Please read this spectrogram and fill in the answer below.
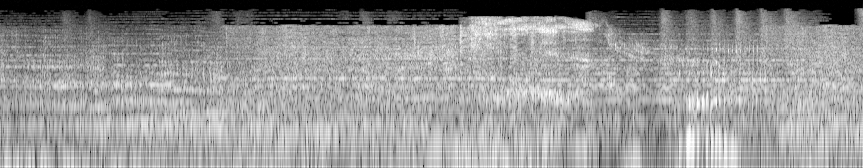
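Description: Background music with a monster-style roar sound effect mixed in, given as the Pop It dinosaur's roar.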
